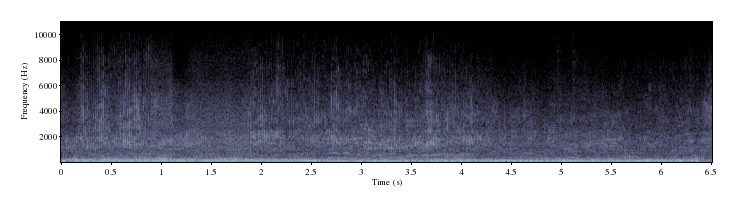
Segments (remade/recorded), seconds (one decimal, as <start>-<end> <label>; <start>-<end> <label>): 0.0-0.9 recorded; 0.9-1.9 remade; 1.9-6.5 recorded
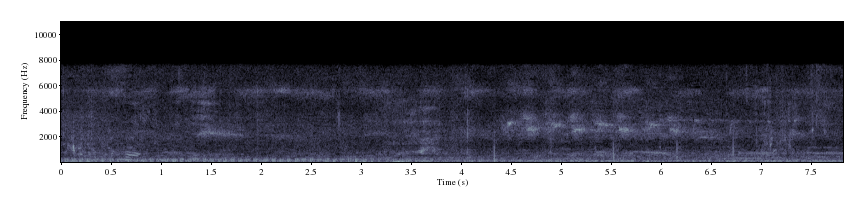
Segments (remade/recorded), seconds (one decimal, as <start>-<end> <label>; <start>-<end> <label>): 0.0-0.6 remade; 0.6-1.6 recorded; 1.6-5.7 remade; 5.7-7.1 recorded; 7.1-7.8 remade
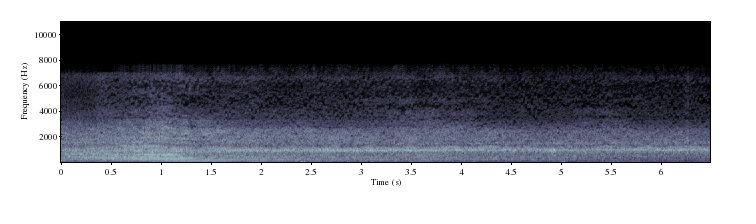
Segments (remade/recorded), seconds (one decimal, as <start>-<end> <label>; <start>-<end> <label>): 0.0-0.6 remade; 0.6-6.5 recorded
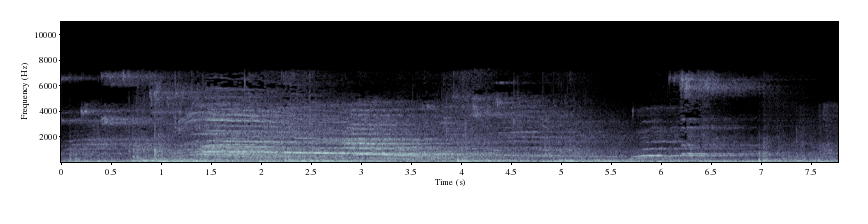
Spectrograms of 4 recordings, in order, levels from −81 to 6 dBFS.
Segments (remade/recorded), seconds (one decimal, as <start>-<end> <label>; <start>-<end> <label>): 0.0-6.4 recorded; 6.4-7.8 remade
